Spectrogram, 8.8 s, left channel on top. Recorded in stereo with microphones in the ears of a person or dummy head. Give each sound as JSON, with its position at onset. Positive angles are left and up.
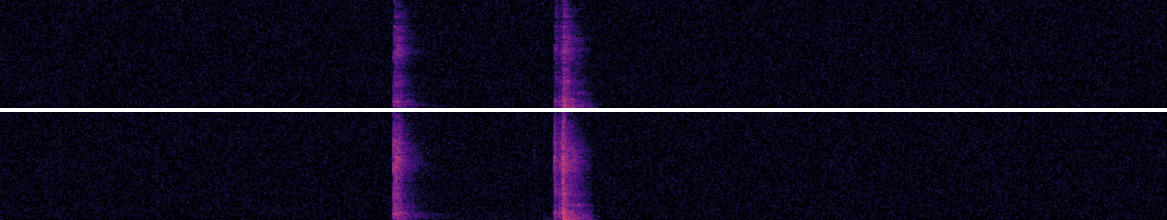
{"t": 3.0, "sound": "a microwave", "side_deg": -75, "distance_m": 0.6}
